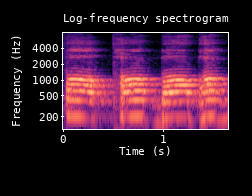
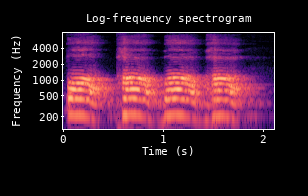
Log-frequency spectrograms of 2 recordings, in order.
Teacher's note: ऐसे आप बोलेंगे तो इसमें ओठ का प्रयोग हो रहा है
